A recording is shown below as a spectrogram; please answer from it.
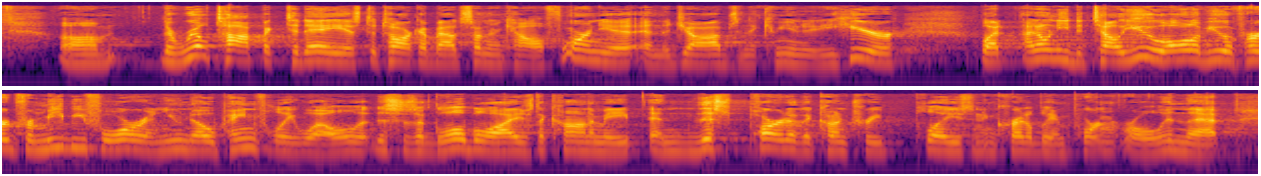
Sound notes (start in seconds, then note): none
